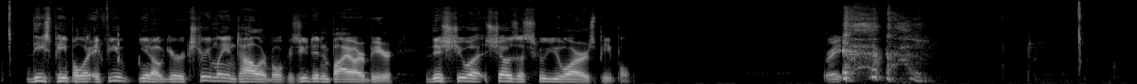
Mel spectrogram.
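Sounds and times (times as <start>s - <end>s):
faint short clicks and throat sounds: 0.0s - 0.3s
speech: 0.3s - 6.4s, 8.2s - 9.4s
person coughing after choking on spit: 8.4s - 9.4s.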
